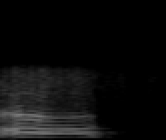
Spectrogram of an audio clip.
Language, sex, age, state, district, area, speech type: Kashmiri, female, 30-45, Jammu and Kashmir, Ganderbal, rural, conversation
